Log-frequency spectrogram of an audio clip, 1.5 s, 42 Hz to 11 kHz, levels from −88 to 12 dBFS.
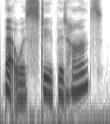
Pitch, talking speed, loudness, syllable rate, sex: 165 Hz, 160 wpm, -18 LUFS, 3.9 syllables/s, female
